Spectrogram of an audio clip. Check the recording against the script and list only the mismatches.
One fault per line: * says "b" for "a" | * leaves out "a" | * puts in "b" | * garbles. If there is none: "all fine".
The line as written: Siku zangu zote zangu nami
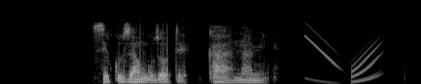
* says "kaa" for "zangu"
